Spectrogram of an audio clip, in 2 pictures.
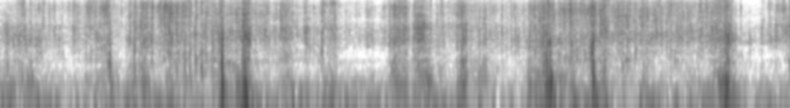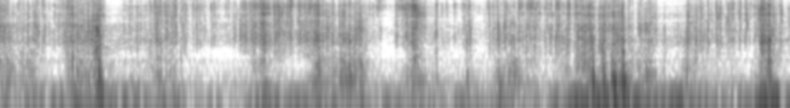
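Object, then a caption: Rubber-coated knit work gloves. White knit work gloves with a blue textured rubber coating, worn on both hands, rub and crinkle against each other close to the microphone without touching it. The result is a continuous bright, papery crinkling and scratching with many short crackling ticks and a few low thumps.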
